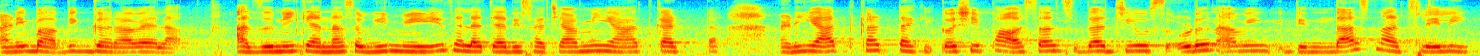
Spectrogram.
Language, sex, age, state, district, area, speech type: Goan Konkani, female, 18-30, Goa, Bardez, urban, spontaneous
